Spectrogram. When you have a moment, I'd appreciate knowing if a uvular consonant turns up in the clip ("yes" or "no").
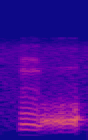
no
